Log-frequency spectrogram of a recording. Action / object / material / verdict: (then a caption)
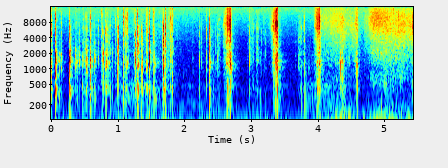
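tap / small printed cardboard box / cardboard / none. Long red nails tap and scratch the surface of a small red printed cardboard box held in both hands. The result is a quick, irregular run of dry, papery clicks and crinkly scratches. It ends in a softer, steady brushing hiss.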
